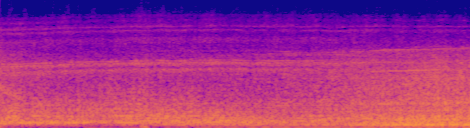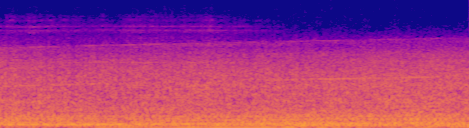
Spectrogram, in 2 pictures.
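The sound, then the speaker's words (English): Spaceship thrusters firing at full power make a dense, steady roar like a jet engine, with a deep rumble that grows louder partway through and then holds at full strength, with no voices. “Full power on the thrusters”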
